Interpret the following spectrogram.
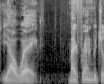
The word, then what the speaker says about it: Yahweh: of the true God the God whose name that they pronounced it was yahwah yahwah you and I know that name is Yahweh my friend would you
